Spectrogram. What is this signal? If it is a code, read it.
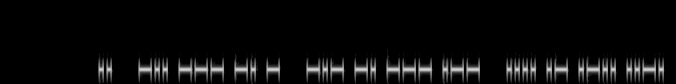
Morse code, heard as a keyed tone, about 30 wpm, 700 Hz. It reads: I DONT KNOW HALF
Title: Sentences from Top 1000 Words - Review Part 1 - 30wpm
